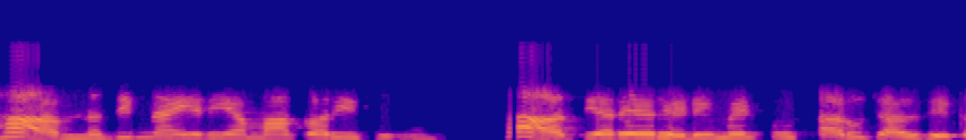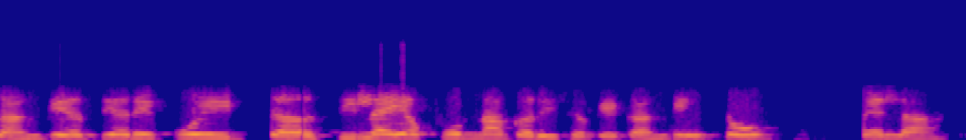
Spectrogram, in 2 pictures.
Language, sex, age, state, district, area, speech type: Gujarati, female, 18-30, Gujarat, Ahmedabad, urban, conversation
